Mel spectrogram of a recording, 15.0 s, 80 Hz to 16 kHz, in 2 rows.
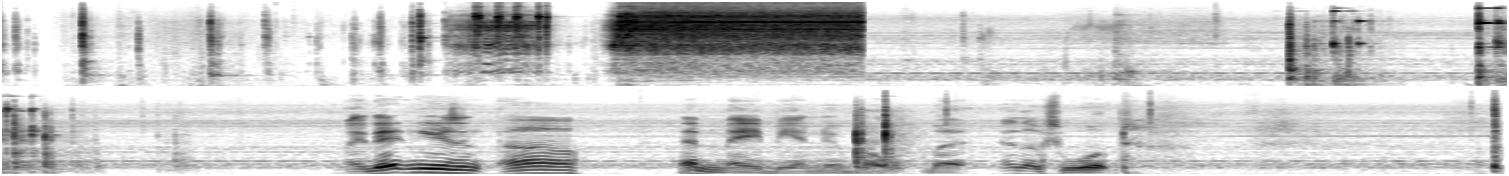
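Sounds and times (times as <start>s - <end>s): power tool running: 2.2s - 4.4s.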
